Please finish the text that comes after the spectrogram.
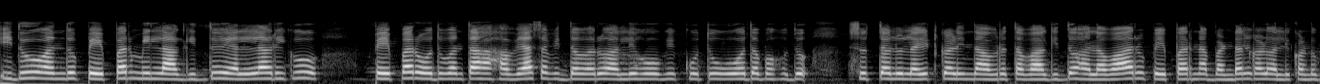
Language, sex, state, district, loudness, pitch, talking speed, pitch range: Kannada, female, Karnataka, Dharwad, -16 LUFS, 255 Hz, 105 wpm, 245-265 Hz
